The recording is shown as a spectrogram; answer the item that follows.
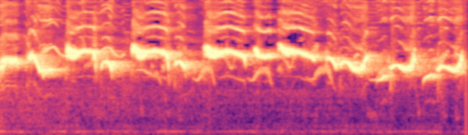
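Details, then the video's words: Old wild Chinese hwamei singing continuous varied phrases to encourage young birds; loud fluid whistled warbling, looping up and down in quick linked phrases, faint low hum beneath. "Tiếng chim họa mi mồi già rừng hót luyến láy đảo giọng liên tục, giúp kích chim bổi nhanh hót"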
